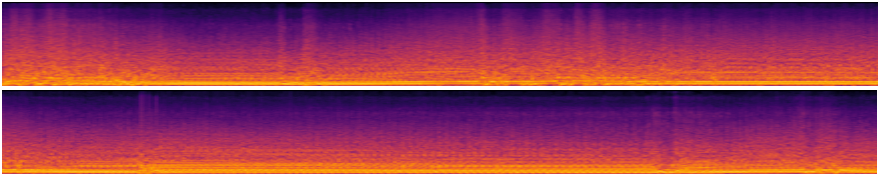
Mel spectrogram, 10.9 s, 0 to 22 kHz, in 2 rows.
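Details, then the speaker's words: 1972 Chevrolet Chevelle V8 rescued from farm field, first start: roars at steady high speed and never drops to idle, throttle stuck open and not returning; fuel pump issue also pending. "well the throttle stuck as you can probably tell anyway it runs as you guys could probably tell at home the throttle stuck which is not good"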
